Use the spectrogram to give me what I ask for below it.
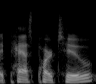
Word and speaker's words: Passepartout: And this guy, Passepartout, which this looks like almost like it's spelled like passport, which is great.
